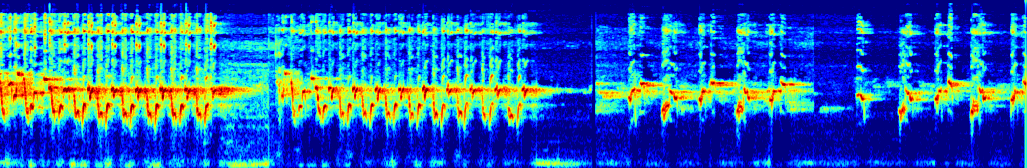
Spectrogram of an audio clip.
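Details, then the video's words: Sooty-headed bulbul in long rapid song, used to coax other bulbuls to sing: a fast rattling series of downward-sweeping whistles for about five seconds, then spaced, quicker whistled phrases after a pause. "trucukan gacor TARUNG ROPEL PANJANG"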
